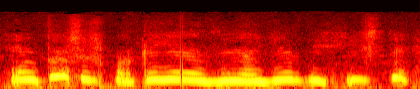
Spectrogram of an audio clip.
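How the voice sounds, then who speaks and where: A man's voice: very high-pitched, a little slow, vocal fry, warm tone, voice pushed up, heavily acted, low-quality recording. A man voicing a cheeky, wisecracking male rabbit puppet who takes everything literally. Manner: literal-minded, jokey, playful.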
